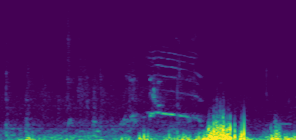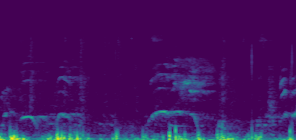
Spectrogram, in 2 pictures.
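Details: Hungry street cats, homeless and living outdoors, give several drawn-out, harmonic meows in short bursts a second or two apart, over steady low rumbling and handling noise.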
